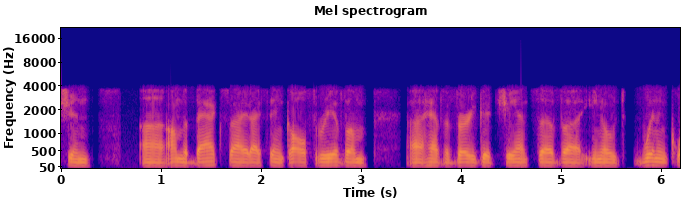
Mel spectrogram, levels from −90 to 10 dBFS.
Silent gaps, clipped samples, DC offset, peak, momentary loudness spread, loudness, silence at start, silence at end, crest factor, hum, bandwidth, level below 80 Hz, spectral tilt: none; under 0.1%; under 0.1%; -4 dBFS; 4 LU; -22 LUFS; 0 s; 0 s; 18 dB; none; 4.1 kHz; -50 dBFS; -11 dB/octave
